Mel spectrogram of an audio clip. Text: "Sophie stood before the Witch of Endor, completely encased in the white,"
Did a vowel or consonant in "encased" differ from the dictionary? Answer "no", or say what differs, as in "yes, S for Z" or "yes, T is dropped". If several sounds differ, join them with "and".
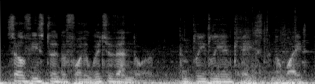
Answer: no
